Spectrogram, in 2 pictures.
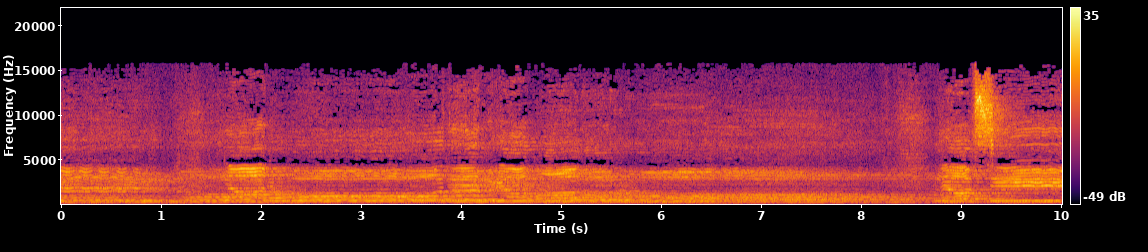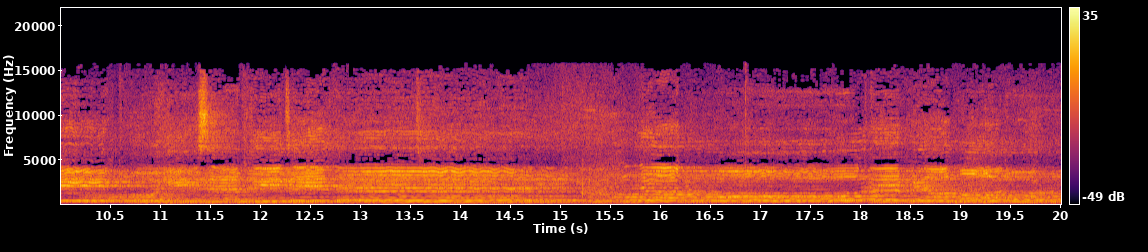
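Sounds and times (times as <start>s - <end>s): choir singing a cappella: 0.0s - 20.0s.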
